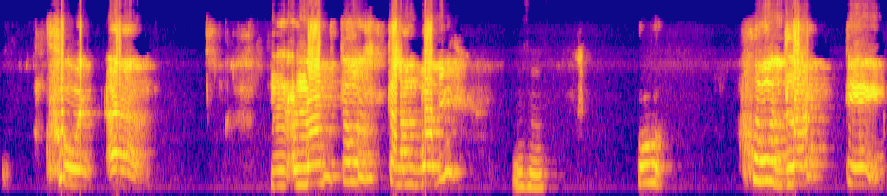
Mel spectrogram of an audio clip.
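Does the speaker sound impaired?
Yes: cerebral palsy; from Sri Lanka, told at young age would never walk or talk; now talks, despite early prognosis.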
